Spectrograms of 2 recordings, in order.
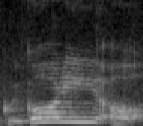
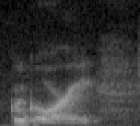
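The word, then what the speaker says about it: Grigori: supernatural being named a Gregorio I pronounce it with an accent because I'm Greek well Australian Greek but I'm just gonna say with my full Australian accent grigory she finds out that she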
